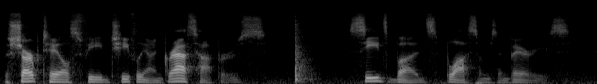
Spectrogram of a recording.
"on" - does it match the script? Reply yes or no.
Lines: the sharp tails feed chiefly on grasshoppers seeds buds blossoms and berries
yes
